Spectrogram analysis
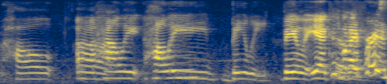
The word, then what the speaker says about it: Halle Bailey: But no, yeah, how do you pronounce her name? Bailey. Bailey. Halle Bailey. Halle Bailey.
